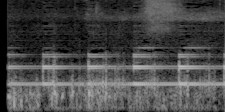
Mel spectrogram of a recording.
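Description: Railway level-crossing warning bell ringing, a pitched electronic ding repeating about twice a second, over a low rumble.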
